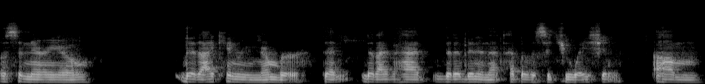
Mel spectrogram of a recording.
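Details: 39-year-old man who has stuttered as long as he remembers; it began in childhood with vocal blocks in the throat and now shows mainly as repetitions used to get past blocks; speech therapy through elementary school until 7th grade; stuttering.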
